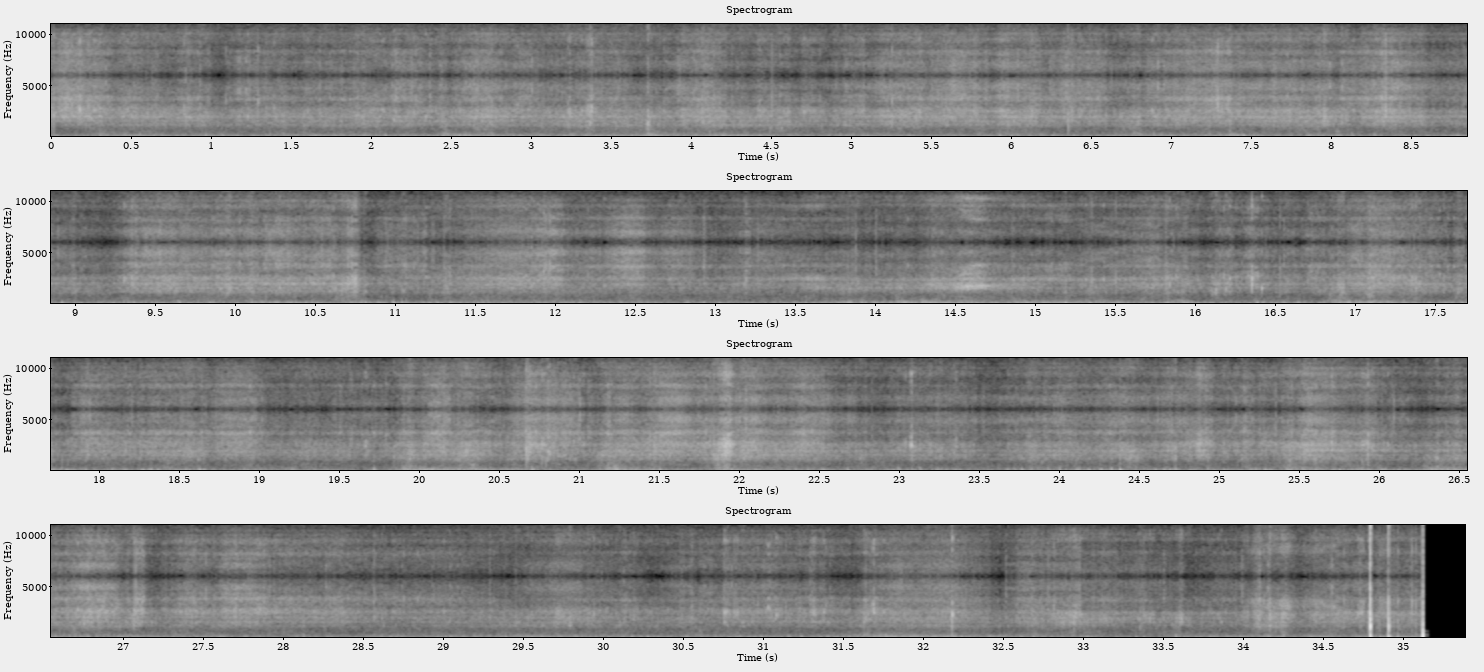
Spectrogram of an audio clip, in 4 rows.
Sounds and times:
Sailboat, sailing ship: 0:00.0 - 0:35.2.

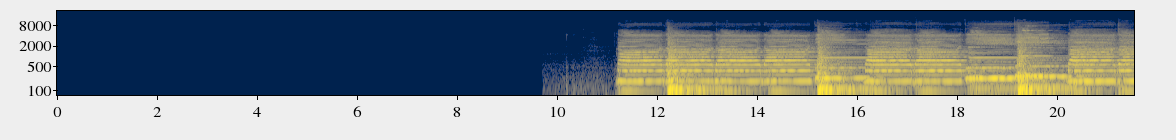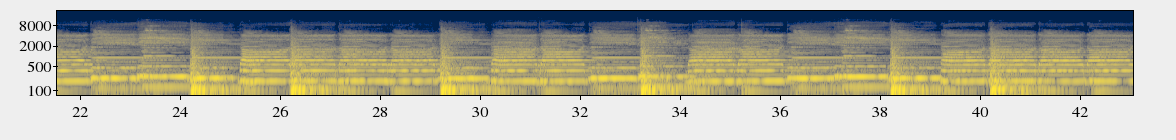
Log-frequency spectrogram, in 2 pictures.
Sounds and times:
Mantra: 0:11.2 - 0:43.0.

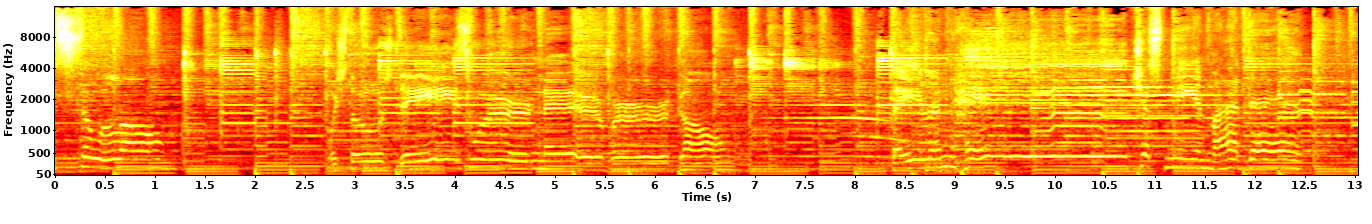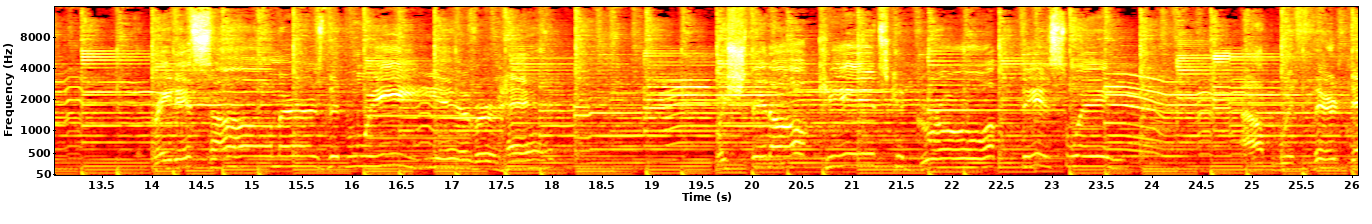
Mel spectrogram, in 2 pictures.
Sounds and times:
Country: 0:00.0 - 0:26.0.

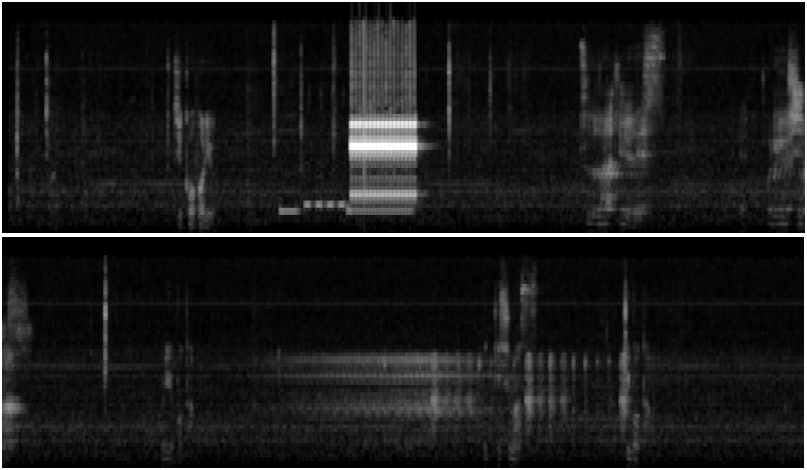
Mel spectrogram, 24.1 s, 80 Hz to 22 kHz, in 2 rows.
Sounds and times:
Speech: 0:02.6 - 0:03.2, 0:08.7 - 0:09.9, 0:11.1 - 0:12.5, 0:14.4 - 0:15.0, 0:21.4 - 0:21.9
Telephone: 0:04.2 - 0:06.4.

